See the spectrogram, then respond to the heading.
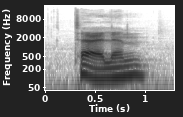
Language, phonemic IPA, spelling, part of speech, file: Arabic, /ta.ʕal.la.ma/, تعلم, verb, Ar-تعلم.ogg
- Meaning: to learn (something)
